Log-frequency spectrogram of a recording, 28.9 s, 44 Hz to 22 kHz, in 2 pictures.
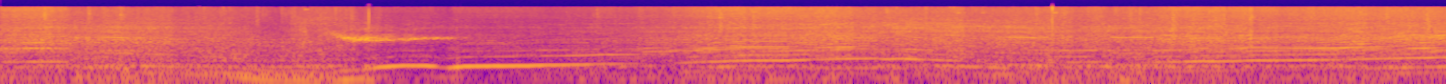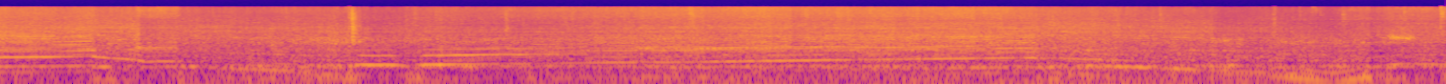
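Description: BMW E36 M3's 3.2-litre straight-six heard on board under hard acceleration on track, its pitch rising in long sweeps and dropping sharply several times as it shifts or lifts for corners.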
